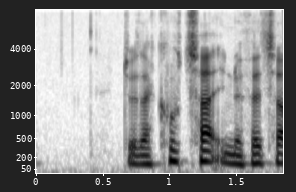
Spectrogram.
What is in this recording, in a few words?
"cwta", Welsh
